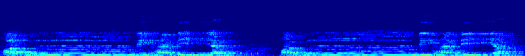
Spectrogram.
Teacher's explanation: Mim sukun bertemu dengan ba. Bacanya ditahan 3 harokat, jangan asal lewat · Yang kedua, ikhfa syafawi. Ikhfa syafawi itu mim sukun bertemu dengan ba. Dibaca gunnah juga 3 harokat.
